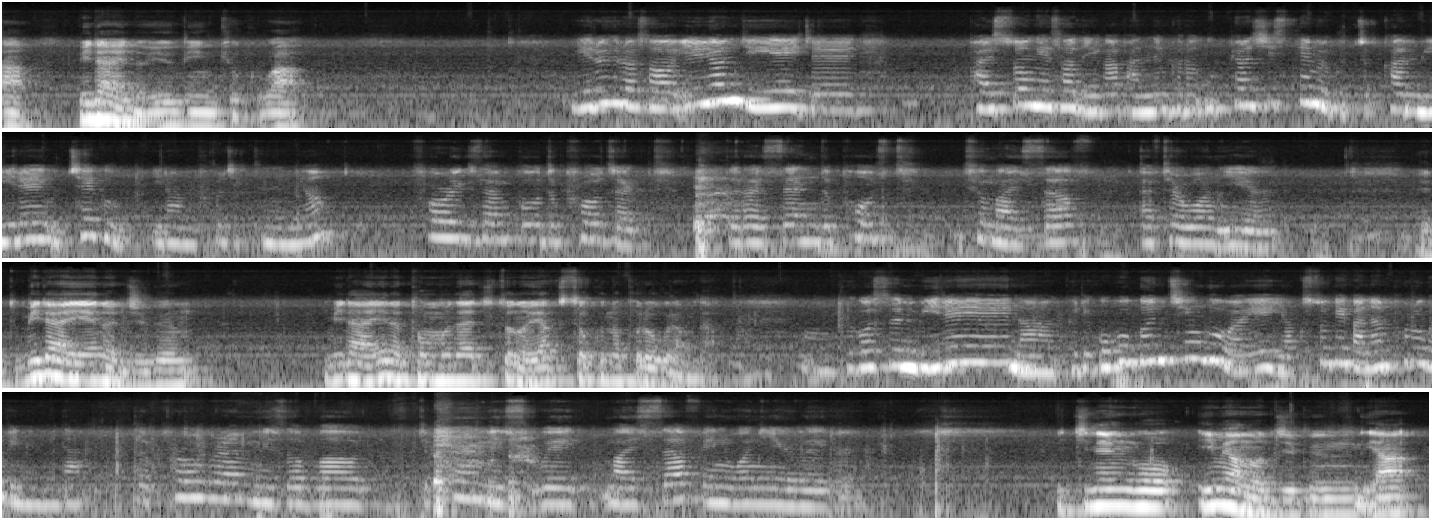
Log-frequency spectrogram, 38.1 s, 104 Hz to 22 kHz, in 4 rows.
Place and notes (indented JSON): {
  "title": "Organization of Gimhae Arts and Sports Center, Korea - Speech",
  "date": "2014-12-17 14:22:00",
  "description": "Speech, Artists Forum",
  "latitude": "35.24",
  "longitude": "128.87",
  "altitude": "13",
  "timezone": "Asia/Seoul"
}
